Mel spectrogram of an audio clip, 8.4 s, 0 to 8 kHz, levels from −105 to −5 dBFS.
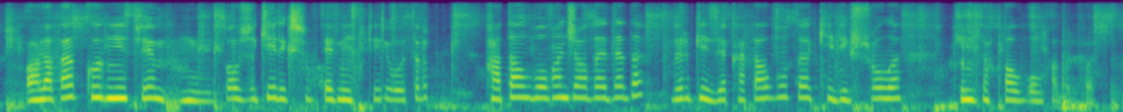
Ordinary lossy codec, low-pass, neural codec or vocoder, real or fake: none; 7.2 kHz; codec, 16 kHz, 0.8 kbps, ZipCodec; fake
